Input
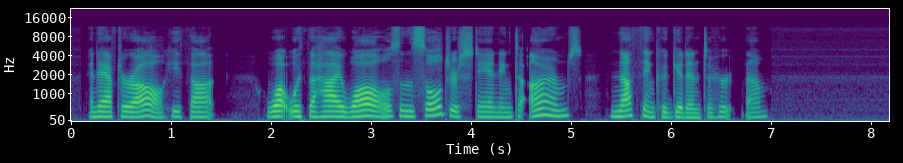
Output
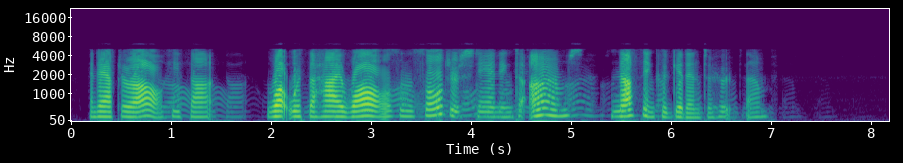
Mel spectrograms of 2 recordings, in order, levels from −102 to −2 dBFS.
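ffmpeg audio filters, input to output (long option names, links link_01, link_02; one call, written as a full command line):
ffmpeg -i in.wav -filter_complex "[0:a]asplit=2[link_01][link_02];[link_02]adelay=354,lowpass=frequency=1300:poles=1,volume=-20dB,asplit=2[link_03][link_04];[link_04]adelay=354,lowpass=frequency=1300:poles=1,volume=0.44,asplit=2[link_05][link_06];[link_06]adelay=354,lowpass=frequency=1300:poles=1,volume=0.44[link_07];[link_01][link_03][link_05][link_07]amix=inputs=4:normalize=0,aeval=exprs='0.335*(cos(1*acos(clip(val(0)/0.335,-1,1)))-cos(1*PI/2))+0.00668*(cos(2*acos(clip(val(0)/0.335,-1,1)))-cos(2*PI/2))+0.00188*(cos(5*acos(clip(val(0)/0.335,-1,1)))-cos(5*PI/2))+0.0299*(cos(7*acos(clip(val(0)/0.335,-1,1)))-cos(7*PI/2))':channel_layout=same,agate=range=-18dB:threshold=-57dB:ratio=16:detection=peak,asettb=1/sr,asplit=3[link_08][link_09][link_10];[link_08]atrim=end=3.644[link_11];[link_09]atrim=start=3.64:end=5.77,asetpts=PTS-STARTPTS,afade=type=in:duration=0.004:curve=qsin,afade=type=out:start_time=2.126:duration=0.004:curve=qsin,asplit=2[link_12][link_13];[link_13]adelay=14,volume=-2dB[link_14];[link_12][link_14]amix=inputs=2:normalize=0,atrim=end_sample=93933[link_15];[link_10]atrim=start=5.766[link_16];[link_11][link_15]acrossfade=duration=0.004:curve1=hsin:curve2=qsin[link_17];[link_17][link_16]acrossfade=duration=0.004:curve1=qsin:curve2=hsin,volume=7dB" -ar 11025 -c:a libmp3lame -b:a 48k out.mp3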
